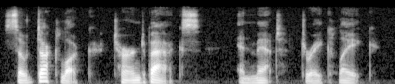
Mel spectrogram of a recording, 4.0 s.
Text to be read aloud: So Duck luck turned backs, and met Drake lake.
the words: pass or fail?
pass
